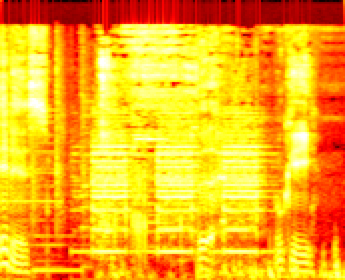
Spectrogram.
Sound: alarm clock

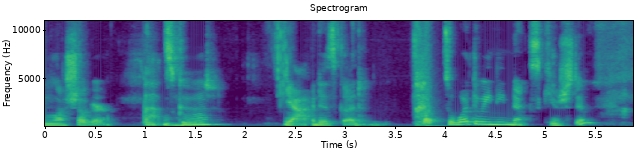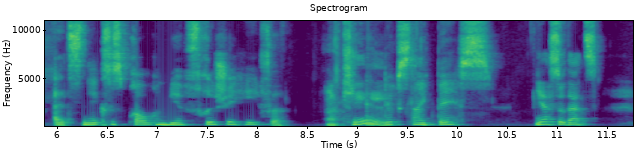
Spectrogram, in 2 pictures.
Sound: speaking German

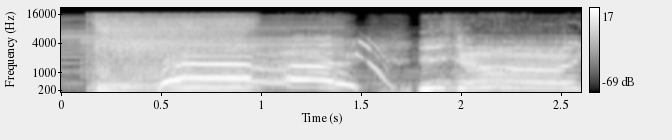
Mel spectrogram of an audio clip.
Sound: screams; growls

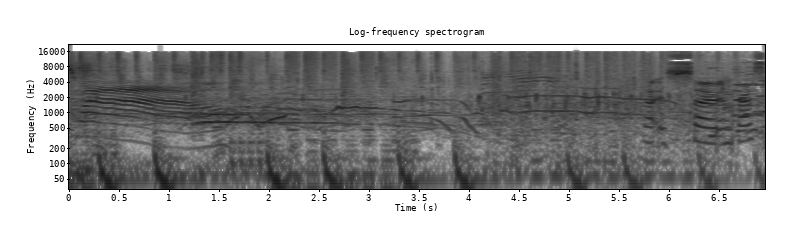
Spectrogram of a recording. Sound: crowd cheers

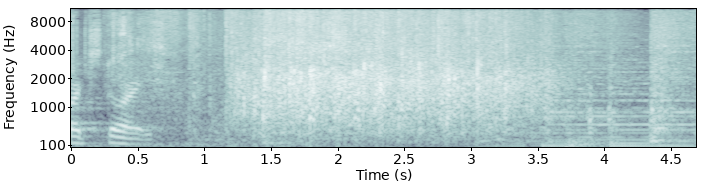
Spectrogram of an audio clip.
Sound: audience applause

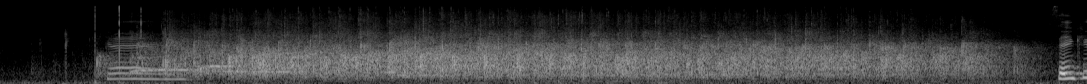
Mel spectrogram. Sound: applause

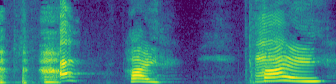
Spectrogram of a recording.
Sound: laughs; baby babbles

